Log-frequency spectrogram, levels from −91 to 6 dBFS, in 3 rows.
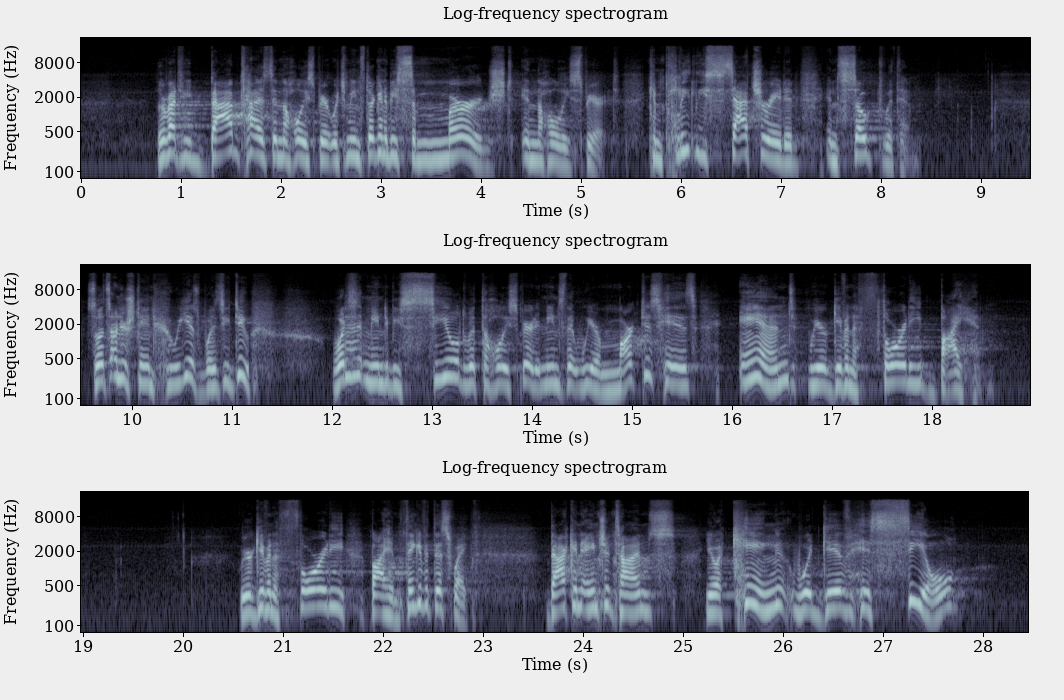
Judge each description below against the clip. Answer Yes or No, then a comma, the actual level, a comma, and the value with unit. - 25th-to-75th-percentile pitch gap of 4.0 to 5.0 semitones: No, average, 3.4 semitones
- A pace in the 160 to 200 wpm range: Yes, average, 175 wpm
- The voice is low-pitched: No, medium, 185 Hz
